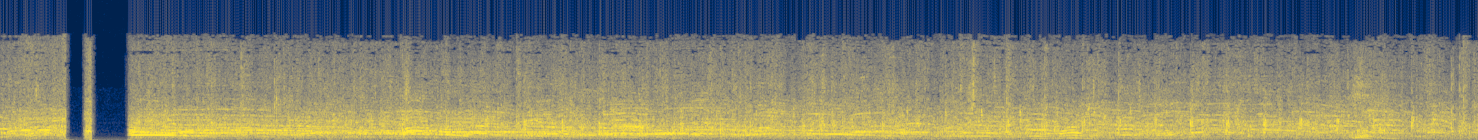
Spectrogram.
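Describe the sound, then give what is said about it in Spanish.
Sustained applause from a large crowd in Venezuela as interim president Juan Guaidó enters with the board of the National Assembly; dense steady clapping with cheering voices layered over it, continuing loudly throughout after a brief cut at the start. “Hace su ingreso, en medio de aplausos, el presidente interino, el anunciador está dándole crédito a quienes le acompañan en tarima.”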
